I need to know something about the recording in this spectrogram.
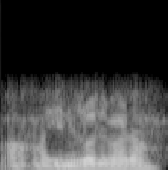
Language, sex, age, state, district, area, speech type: Telugu, male, 18-30, Andhra Pradesh, Vizianagaram, urban, conversation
